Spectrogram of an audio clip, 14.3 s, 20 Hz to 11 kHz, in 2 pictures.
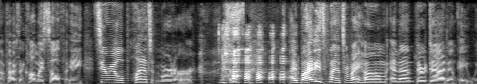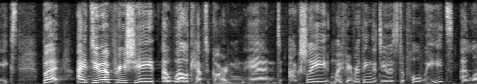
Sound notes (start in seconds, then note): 3.2 laughs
